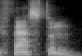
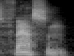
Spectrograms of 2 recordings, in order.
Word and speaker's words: fasten: Many people say castle or words like fasten, right? Don't say fasten, it's fasten.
